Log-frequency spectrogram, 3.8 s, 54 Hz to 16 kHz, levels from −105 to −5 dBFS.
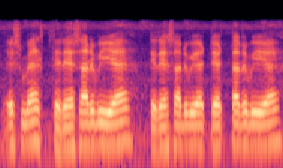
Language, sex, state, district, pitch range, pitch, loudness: Hindi, male, Jharkhand, Sahebganj, 115-125 Hz, 120 Hz, -17 LUFS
